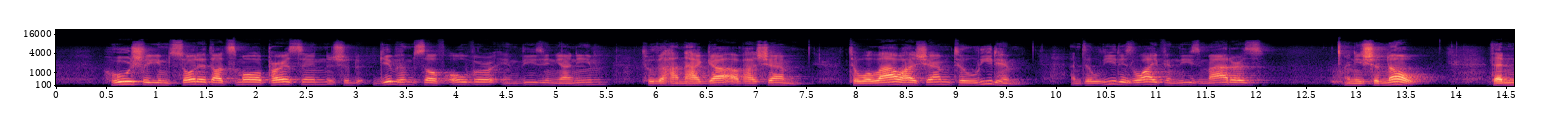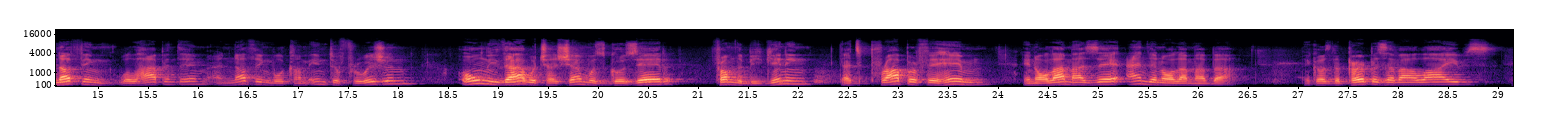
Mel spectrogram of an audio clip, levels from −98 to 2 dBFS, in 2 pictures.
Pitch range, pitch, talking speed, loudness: 140-185 Hz, 165 Hz, 150 wpm, -20 LUFS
